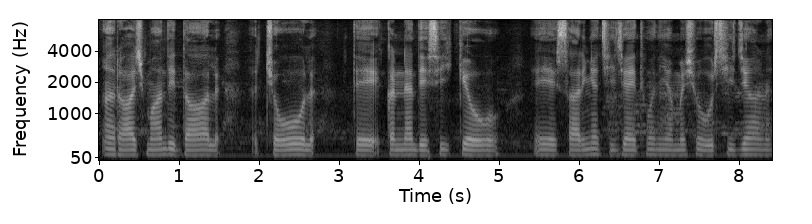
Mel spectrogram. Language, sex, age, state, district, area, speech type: Dogri, male, 18-30, Jammu and Kashmir, Udhampur, rural, spontaneous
